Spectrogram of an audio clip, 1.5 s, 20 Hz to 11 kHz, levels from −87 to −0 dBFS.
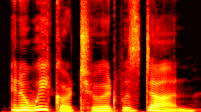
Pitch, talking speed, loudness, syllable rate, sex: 220 Hz, 315 wpm, -16 LUFS, 5.9 syllables/s, female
